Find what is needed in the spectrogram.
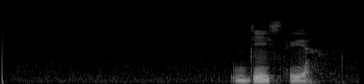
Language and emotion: Russian, neutral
